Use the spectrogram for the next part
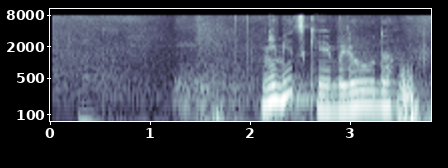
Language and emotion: Russian, sad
